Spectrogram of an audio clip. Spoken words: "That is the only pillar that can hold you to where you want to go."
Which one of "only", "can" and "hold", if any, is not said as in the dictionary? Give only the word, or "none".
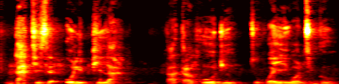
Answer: only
